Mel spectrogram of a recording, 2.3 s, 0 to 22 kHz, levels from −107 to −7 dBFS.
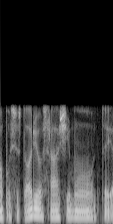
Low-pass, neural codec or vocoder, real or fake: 3.6 kHz; none; real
